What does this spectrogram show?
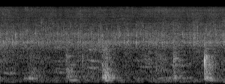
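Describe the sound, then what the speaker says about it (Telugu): Onions and green chilies sizzle steadily in a pan for a chicken and broad bean curry, with a few soft stirring scrapes breaking through the constant crackle. "ఉల్లిపాయ, పచ్చిమిరపకాయలు కూడా వేగిపోయాయండి."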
